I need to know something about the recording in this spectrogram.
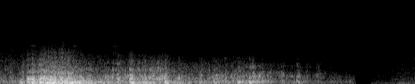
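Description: A deep, thunder-like rumble sound effect that swells up about a third of a second in and dies away over about three seconds.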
